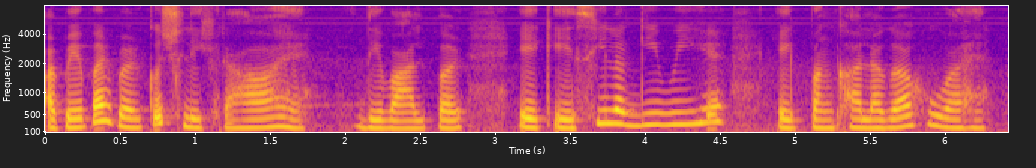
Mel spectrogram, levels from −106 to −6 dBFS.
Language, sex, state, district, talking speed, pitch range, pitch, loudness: Hindi, female, Jharkhand, Ranchi, 170 wpm, 190-215 Hz, 195 Hz, -21 LUFS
